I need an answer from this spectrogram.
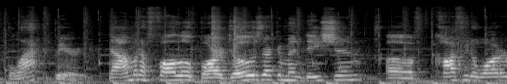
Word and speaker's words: Bardot: are we making today I got Bardo coffee our dough not Bardock Bardo Ethiopia I don't know how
